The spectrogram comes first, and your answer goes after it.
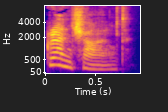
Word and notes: grandchild: British English

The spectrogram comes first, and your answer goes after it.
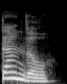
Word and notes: dandle: British English

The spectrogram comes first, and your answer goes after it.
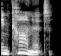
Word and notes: incarnate: British English

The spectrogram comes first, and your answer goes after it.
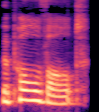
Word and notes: pole vault: American English

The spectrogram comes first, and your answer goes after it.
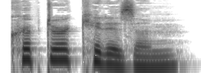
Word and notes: cryptorchidism: American English

